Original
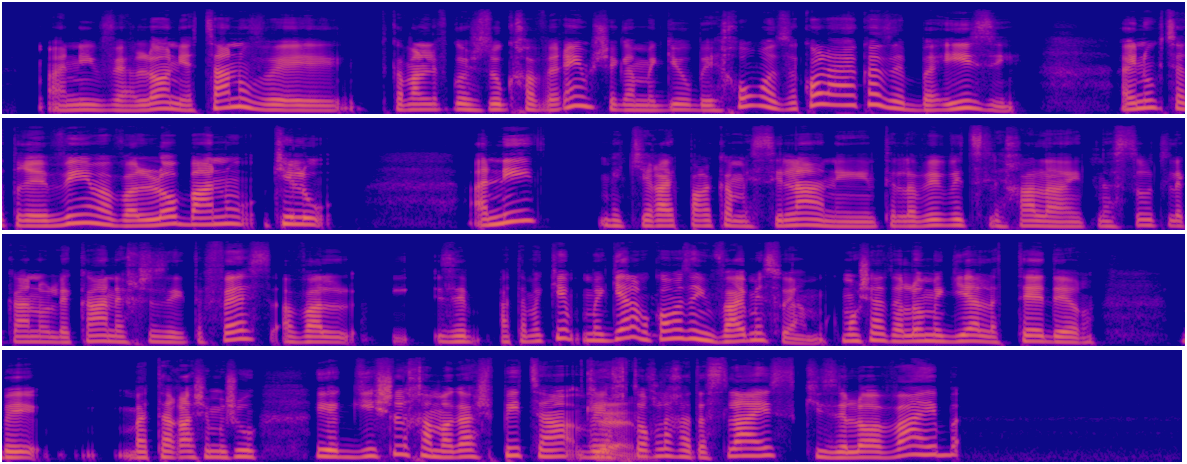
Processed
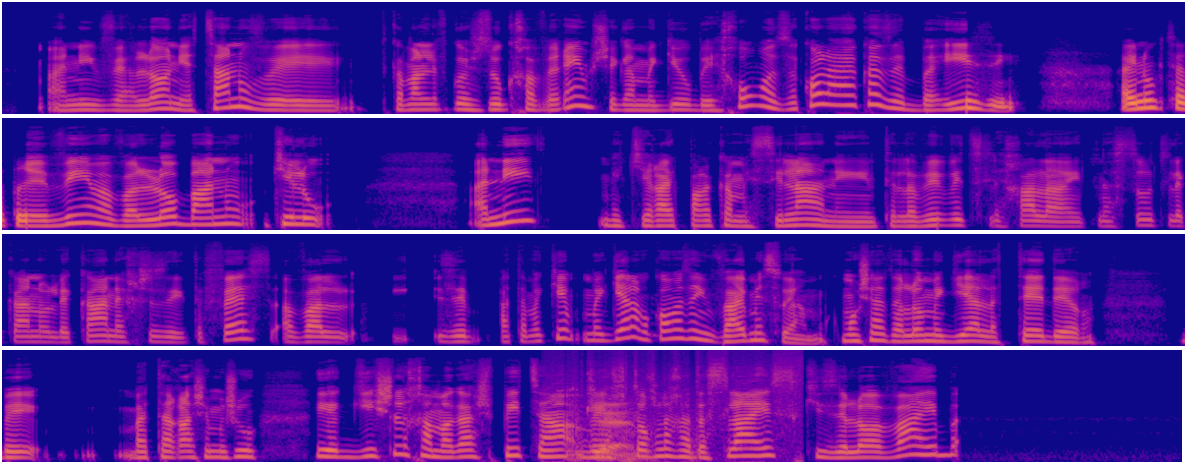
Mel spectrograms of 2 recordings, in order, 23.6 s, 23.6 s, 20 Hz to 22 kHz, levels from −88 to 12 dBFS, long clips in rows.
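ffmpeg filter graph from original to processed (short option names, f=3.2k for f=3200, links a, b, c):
-filter_complex "[0:a]asettb=1/sr,asplit=3[a][b][c];[a]atrim=end=4.834[d];[b]atrim=start=4.83:end=6.05,asetpts=PTS-STARTPTS,afade=t=in:d=0.004:c=qsin,afade=t=out:st=1.216:d=0.004:c=qsin,highpass=230,lowpass=2.4k,equalizer=f=480:t=o:w=2.6:g=14[e];[c]atrim=start=6.046[f];[d][e]acrossfade=d=0.004:c1=hsin:c2=qsin[g];[g][f]acrossfade=d=0.004:c1=qsin:c2=hsin,asettb=1/sr,asplit=3[h][i][j];[h]atrim=end=10.604[k];[i]atrim=start=10.6:end=15.45,asetpts=PTS-STARTPTS,afade=t=in:d=0.004:c=qsin,afade=t=out:st=4.846:d=0.004:c=qsin,highpass=320,acrossover=split=7400[l][m];[m]acompressor=threshold=-57dB:ratio=4:attack=1:release=60[n];[l][n]amix=inputs=2:normalize=0[o];[j]atrim=start=15.446[p];[k][o]acrossfade=d=0.004:c1=hsin:c2=qsin[q];[q][p]acrossfade=d=0.004:c1=qsin:c2=hsin,asettb=1/sr,asplit=3[r][s][t];[r]atrim=end=20.454[u];[s]atrim=start=20.45:end=21.76,asetpts=PTS-STARTPTS,afade=t=in:d=0.004:c=qsin,afade=t=out:st=1.306:d=0.004:c=qsin,aeval=exprs='val(0)+0.5*0.02*sgn(val(0))':c=same,highshelf=f=10k:g=-4.5[v];[t]atrim=start=21.756[w];[u][v]acrossfade=d=0.004:c1=hsin:c2=qsin[x];[x][w]acrossfade=d=0.004:c1=qsin:c2=hsin"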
